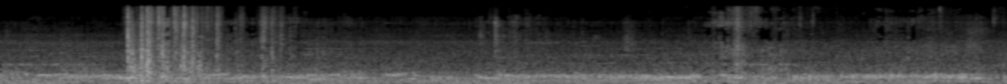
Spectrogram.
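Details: Several racing pigeons cooing in low, throaty, repeated phrases, broken by sharp clattering bursts early and late.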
